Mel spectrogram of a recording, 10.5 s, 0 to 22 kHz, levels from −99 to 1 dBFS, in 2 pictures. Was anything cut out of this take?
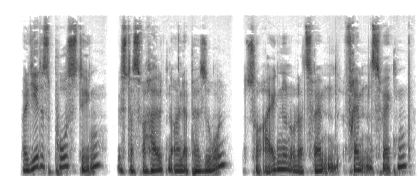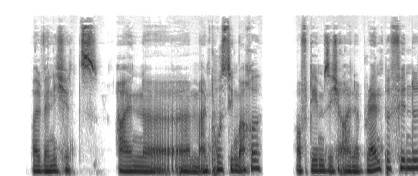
no; 0 cuts

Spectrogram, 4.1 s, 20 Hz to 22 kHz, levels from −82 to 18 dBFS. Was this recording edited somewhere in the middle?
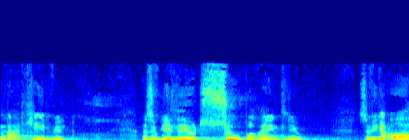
no; 0 cuts

